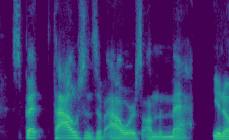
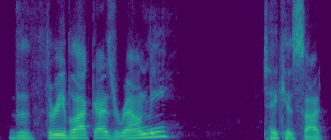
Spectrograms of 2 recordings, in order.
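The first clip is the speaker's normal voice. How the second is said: ordinary talk, nothing marked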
